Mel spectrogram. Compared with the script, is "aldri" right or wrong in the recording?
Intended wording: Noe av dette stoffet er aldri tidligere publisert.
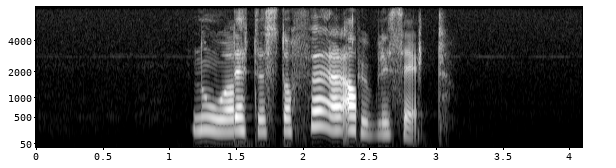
wrong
